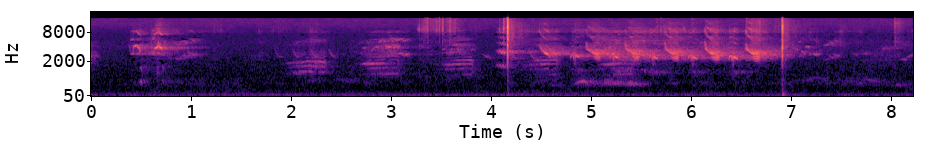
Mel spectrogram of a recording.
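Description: Garden scissors snip plant stems.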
